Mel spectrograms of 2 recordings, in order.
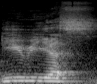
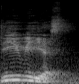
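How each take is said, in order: First: The ending sounds like 'yes'. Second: The ending sounds like 'us'. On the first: The speaker calls it wrong. "not yes, not devious" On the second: The speaker calls it right. "It is devious"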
